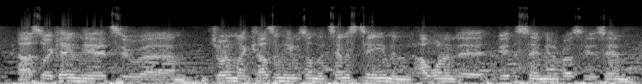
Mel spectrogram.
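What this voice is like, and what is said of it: Australian accent. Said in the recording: “a little bit of an accent from you coming from Australia”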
